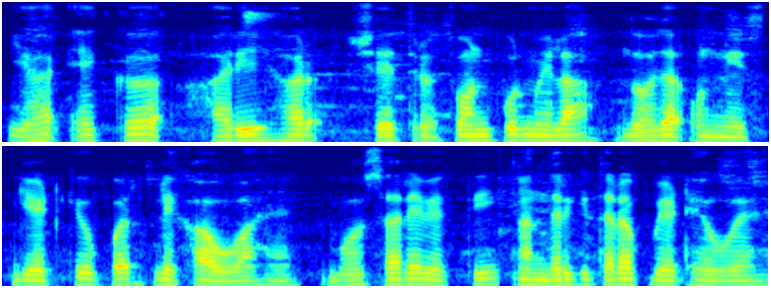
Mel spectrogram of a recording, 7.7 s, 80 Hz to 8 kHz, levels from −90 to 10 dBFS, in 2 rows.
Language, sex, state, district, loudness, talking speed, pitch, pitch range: Hindi, male, Bihar, Sitamarhi, -29 LUFS, 190 wpm, 115 Hz, 110-120 Hz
